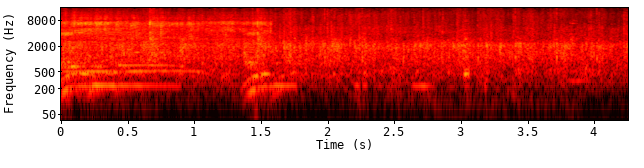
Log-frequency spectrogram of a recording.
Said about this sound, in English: My brother, my sister, where you are, applaud for the Holy Ghost. Applaud for the Holy Ghost. Applaud, my brother, for the Holy Ghost in the name of Jesus Christ.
